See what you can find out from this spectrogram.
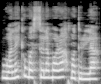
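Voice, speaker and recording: A woman's voice: high voice, fast talker, darkish tone, close to an everyday voice. A woman voicing a polite, pious little schoolgirl in a cartoon, earnest and obedient. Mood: earnest, grateful. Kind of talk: cartoon dialogue.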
